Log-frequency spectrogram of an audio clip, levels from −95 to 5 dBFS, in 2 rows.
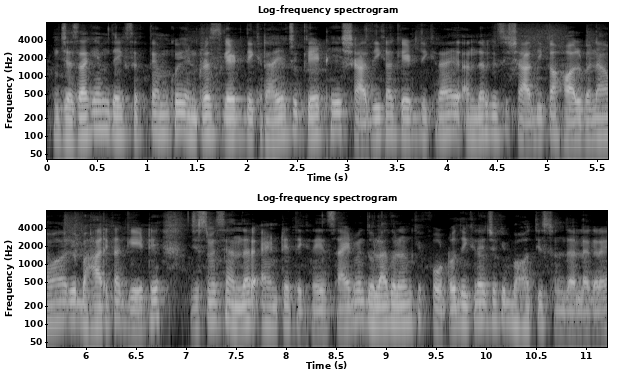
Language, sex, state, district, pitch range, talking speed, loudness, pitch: Hindi, male, Bihar, Gopalganj, 100-115 Hz, 315 wpm, -31 LUFS, 105 Hz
